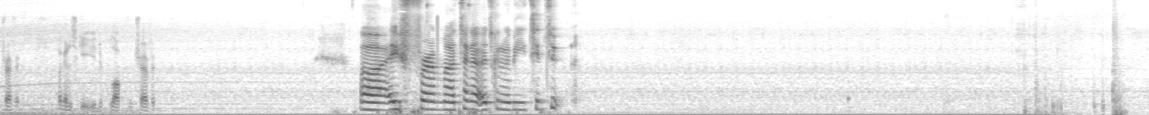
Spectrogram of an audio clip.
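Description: A car engine idles with a low hum.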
